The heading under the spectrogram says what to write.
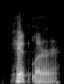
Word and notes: Hitler: American English

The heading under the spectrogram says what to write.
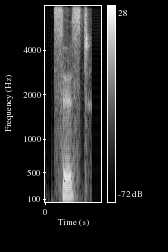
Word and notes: cyst: Indian

